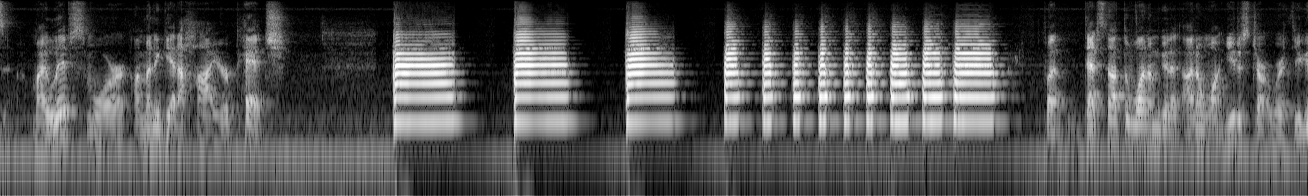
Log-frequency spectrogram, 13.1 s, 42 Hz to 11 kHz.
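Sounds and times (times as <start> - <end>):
trumpet playing short notes: 3.9 - 10.2.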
